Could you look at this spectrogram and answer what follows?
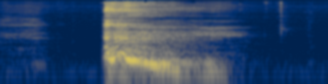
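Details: Teacher during a recorded math lesson: a single harsh throat-clearing cough.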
